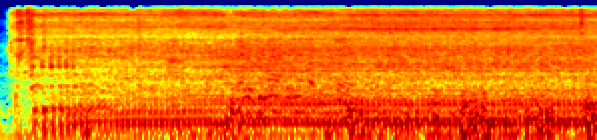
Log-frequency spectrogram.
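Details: Old Honda Beat carbureted scooter that kept stalling, after replacing a faulty second-hand regulator/rectifier; now starts without a battery, fires right up and holds a steady, even single-cylinder putter with no misses; healthy idle.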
